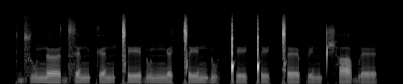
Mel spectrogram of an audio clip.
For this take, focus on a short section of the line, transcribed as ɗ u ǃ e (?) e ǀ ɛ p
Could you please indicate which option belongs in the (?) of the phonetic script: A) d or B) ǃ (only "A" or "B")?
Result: B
